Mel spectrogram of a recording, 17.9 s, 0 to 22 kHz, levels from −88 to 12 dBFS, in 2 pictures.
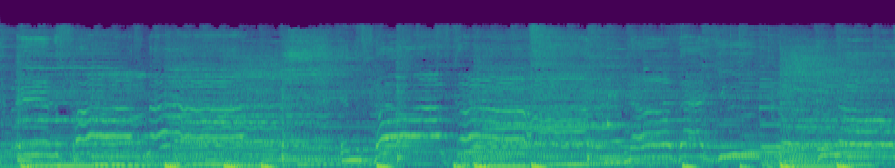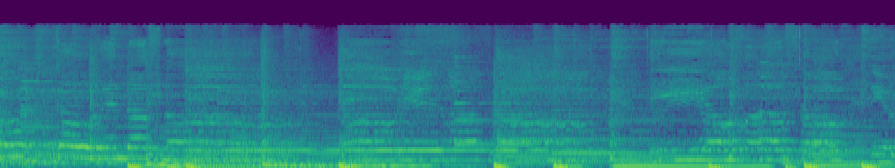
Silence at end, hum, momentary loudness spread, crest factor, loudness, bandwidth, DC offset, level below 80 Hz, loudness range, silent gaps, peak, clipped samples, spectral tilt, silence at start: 0 s; none; 5 LU; 14 dB; -16 LUFS; 12 kHz; under 0.1%; -18 dBFS; 1 LU; none; 0 dBFS; under 0.1%; -5.5 dB/octave; 0 s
